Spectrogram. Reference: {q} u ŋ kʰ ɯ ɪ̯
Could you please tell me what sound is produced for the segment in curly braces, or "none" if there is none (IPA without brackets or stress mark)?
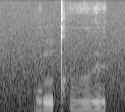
p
